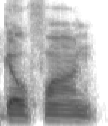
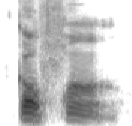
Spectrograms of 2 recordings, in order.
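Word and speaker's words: Goffin: think I finally got David go Phan which is not correct it's David go Fong dahveed go Fong that's what it is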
